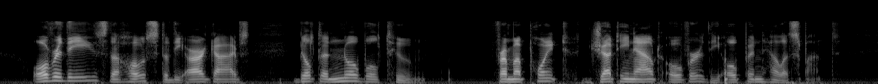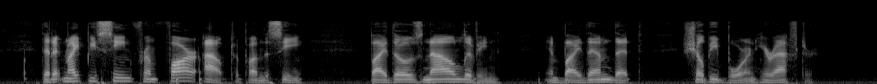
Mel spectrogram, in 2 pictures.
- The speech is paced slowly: No, average, 145 wpm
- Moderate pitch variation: Yes, average, 4.4 semitones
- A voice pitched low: Yes, low, 115 Hz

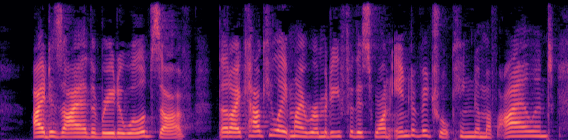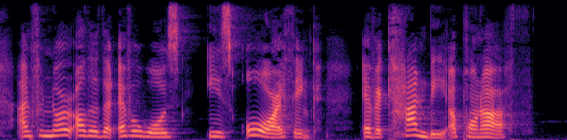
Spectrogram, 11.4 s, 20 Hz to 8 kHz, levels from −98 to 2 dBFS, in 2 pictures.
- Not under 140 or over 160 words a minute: No, average, 180 wpm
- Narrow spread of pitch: No, average, 3.0 semitones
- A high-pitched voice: Yes, high, 245 Hz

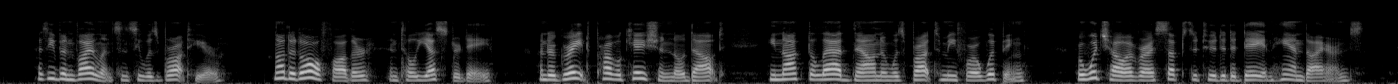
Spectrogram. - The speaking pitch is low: No, high, 205 Hz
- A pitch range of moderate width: Yes, average, 3.9 semitones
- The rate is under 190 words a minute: No, average, 195 wpm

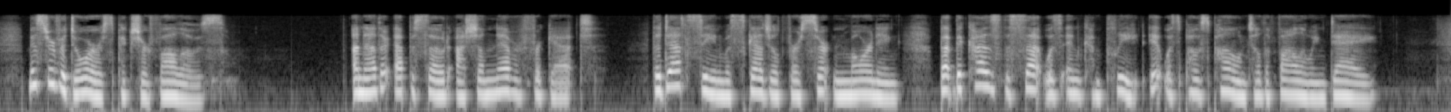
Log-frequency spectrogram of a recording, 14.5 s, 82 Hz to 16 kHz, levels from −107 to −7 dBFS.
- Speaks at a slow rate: Yes, slow, 130 wpm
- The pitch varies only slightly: No, average, 3.4 semitones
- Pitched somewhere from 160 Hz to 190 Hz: Yes, medium, 185 Hz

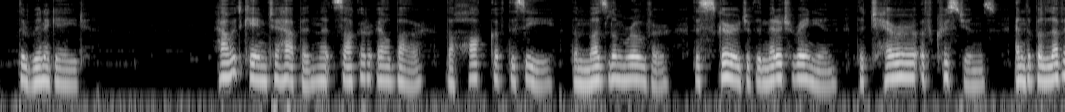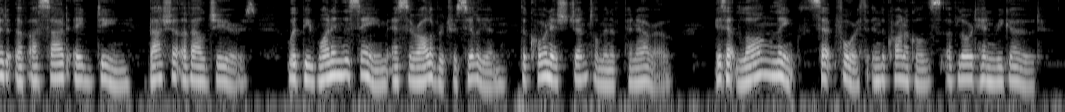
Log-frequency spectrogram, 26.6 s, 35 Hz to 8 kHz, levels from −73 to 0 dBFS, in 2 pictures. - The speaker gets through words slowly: No, average, 150 wpm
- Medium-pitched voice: Yes, medium, 165 Hz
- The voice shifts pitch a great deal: No, average, 2.8 semitones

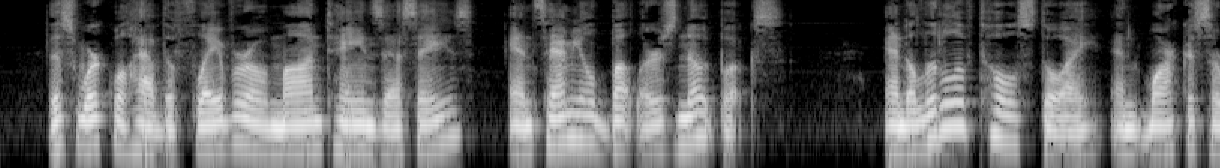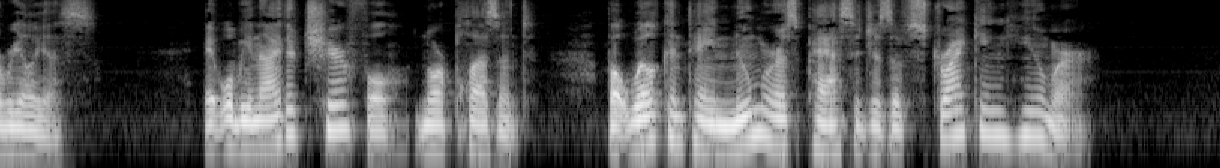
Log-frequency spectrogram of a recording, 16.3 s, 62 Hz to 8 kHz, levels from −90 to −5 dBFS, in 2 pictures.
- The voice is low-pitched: Yes, low, 115 Hz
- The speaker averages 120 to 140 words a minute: Yes, slow, 135 wpm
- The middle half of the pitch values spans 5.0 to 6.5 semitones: Yes, average, 5.3 semitones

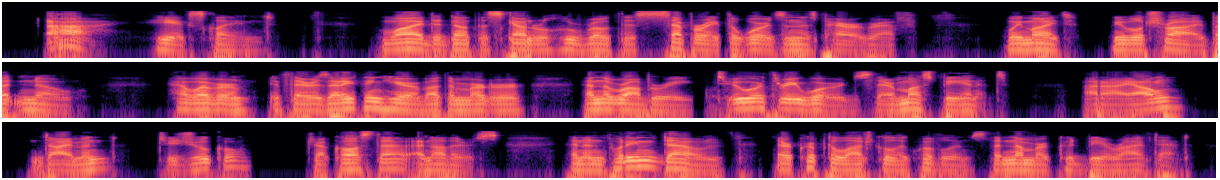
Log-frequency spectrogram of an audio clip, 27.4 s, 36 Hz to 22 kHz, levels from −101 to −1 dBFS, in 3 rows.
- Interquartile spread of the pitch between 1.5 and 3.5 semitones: Yes, average, 3.0 semitones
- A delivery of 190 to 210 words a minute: No, average, 140 wpm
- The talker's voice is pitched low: Yes, very low, 95 Hz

